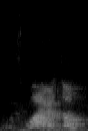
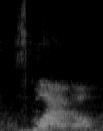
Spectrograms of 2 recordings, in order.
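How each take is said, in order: First: It begins with a buzzing z sound. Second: It begins with a buzzing z sound.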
